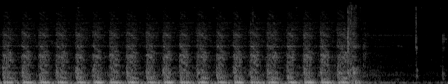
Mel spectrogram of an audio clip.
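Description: Starter chugs at a steady, roughly three-per-second rhythm for three and a half seconds, never catches, then stops; cranks without firing.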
